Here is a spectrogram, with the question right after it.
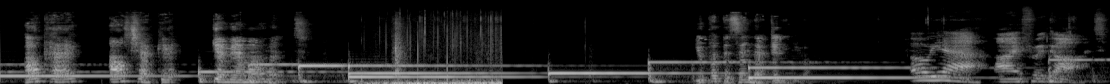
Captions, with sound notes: Okay, I'll check it, give me a moment *rustling* You put this in there, didn't you? Oh yeah, I forgot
